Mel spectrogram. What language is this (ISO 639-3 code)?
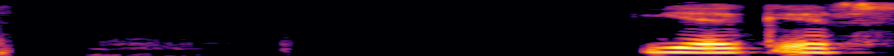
isl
